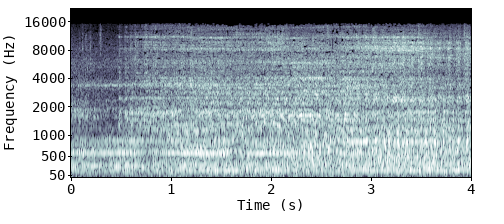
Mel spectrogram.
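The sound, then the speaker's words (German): A steady, loud mechanical whir of a grinding machine in a glass art workshop grinding a Rotterglas, with a constant motor hum and a harsh, hissing high-pitched scrape running throughout, with no talking. “So hört es sich an, wenn ein Rotterglas geschliffen wird.”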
